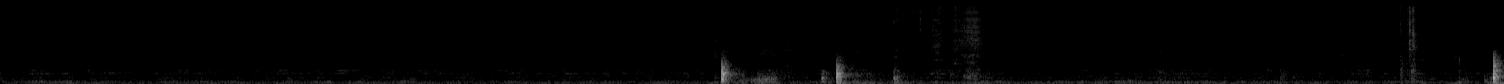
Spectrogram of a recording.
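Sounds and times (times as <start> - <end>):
brush rubbing paint on palette: 9.0 - 9.9, 11.6 - 13.6.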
